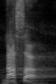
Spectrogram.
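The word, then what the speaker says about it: נָשָׂא: And if it helps, the word is actually pronounced NASA, right? So you can think of rockets lifting off.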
